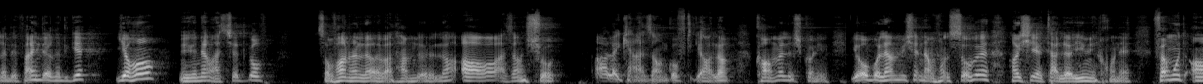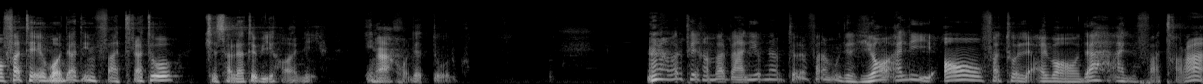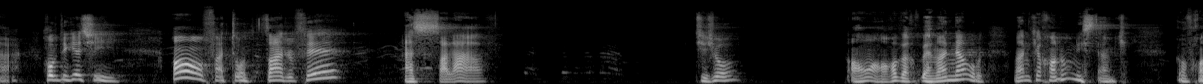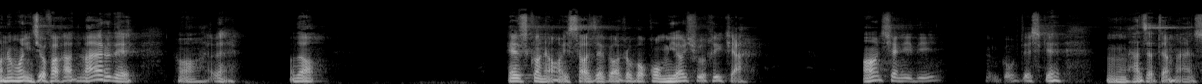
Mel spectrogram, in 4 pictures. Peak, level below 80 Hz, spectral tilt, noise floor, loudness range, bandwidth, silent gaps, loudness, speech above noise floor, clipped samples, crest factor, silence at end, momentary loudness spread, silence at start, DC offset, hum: -4 dBFS; -62 dBFS; -4.5 dB/octave; -72 dBFS; 9 LU; 15.5 kHz; 18.37-18.41 s; -26 LUFS; 46 dB; under 0.1%; 24 dB; 0 s; 14 LU; 0 s; under 0.1%; none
